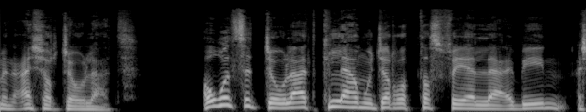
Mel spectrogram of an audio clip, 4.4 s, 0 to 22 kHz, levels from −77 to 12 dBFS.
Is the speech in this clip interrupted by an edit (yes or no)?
no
